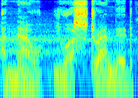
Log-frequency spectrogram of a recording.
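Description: A man playing a menacing, domineering dark tormentor in a video game, gravelly and cavernous, slowly taunting and belittling. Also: very deep voice, monotone, whispered, soft background music, full character voice. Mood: taunting, cold. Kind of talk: dramatic video game acting.

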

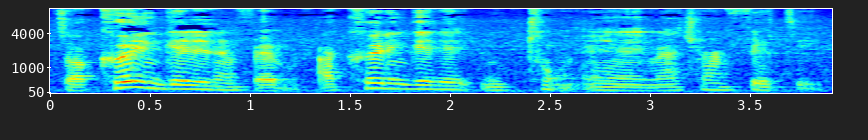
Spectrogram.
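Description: A woman's voice: extremely low pitch, lively intonation, fairly quick, warm tone, slight background noise, poor audio. A woman in her fifties chatting casually to viewers from her bedroom about items she bought, calling them y'all. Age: 50s. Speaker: haul vlogger. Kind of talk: casual haul chat. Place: bedroom at home.

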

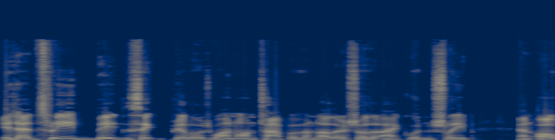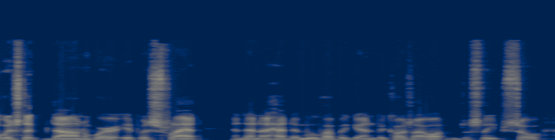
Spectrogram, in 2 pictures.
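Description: A man's voice: lowish voice, expressive, moderate pace, no echo. A man voicing an eager, anxious, tender-hearted little girl with an earnest, questioning manner in a storybook reading.

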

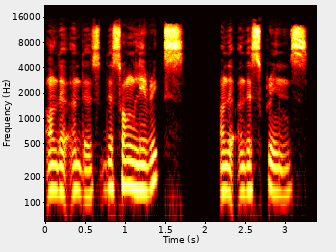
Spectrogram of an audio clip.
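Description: A woman's voice: extremely low pitch, moderate pace, no echo. A young Kenyan woman with a Kenyan accent, a gospel musician and native Swahili speaker, talking animatedly as an interview guest. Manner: animated, mixing in Swahili phrases. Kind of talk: casual interview.

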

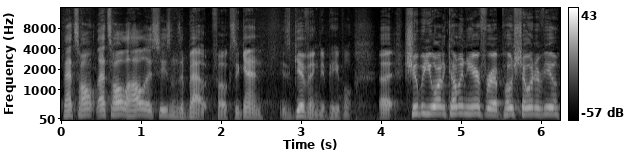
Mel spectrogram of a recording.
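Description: Young man, high pitch, joking presenter style, live show hosting. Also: very animated, fast talker, fairly bright tone. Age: young adult. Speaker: show host. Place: small studio, indoors. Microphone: stand microphone.

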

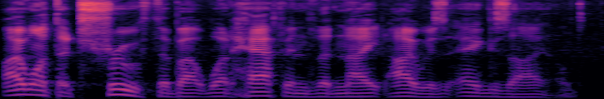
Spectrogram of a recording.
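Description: A man's voice: fairly low pitch, animated, a little fast, fairly bright tone. A man co-hosting a podcast, bantering casually and reading aloud. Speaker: podcast host.

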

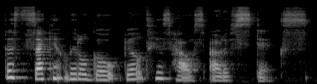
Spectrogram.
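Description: A woman with a fairly high voice narrates a children's picture book. She reads like a teacher, expressively, placing careful emphasis on words for young listeners. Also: measured pace, vocal fry. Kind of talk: children's read-aloud narration.

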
